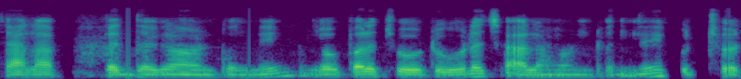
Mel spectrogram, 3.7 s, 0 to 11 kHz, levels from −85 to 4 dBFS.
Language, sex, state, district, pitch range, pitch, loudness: Telugu, male, Telangana, Nalgonda, 100-105 Hz, 100 Hz, -23 LUFS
